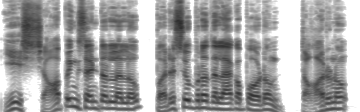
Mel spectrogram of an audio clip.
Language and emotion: Telugu, disgusted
